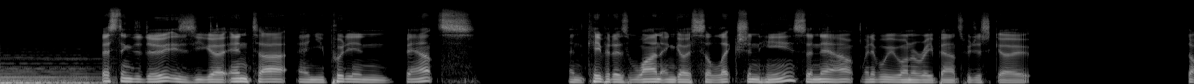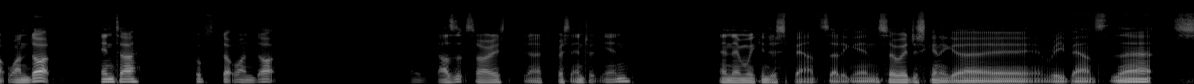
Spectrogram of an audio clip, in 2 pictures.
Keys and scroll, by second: 0.0 super+], 0.1 super+], 0.3 super+], 0.7 super+[, 2.5 Return, 4.1-6.1 typing, 6.5 Tab, 9.0 Return, 10.7 1, 13.4 Return, 14.3-15.3 typing, 15.4 Return, 19.9 alt+super+b, 21.0 Tab.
